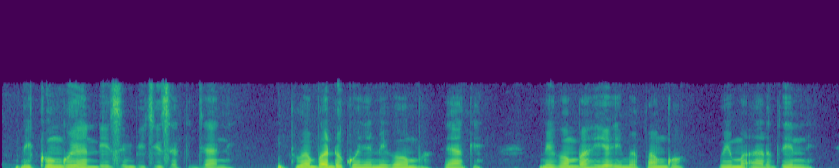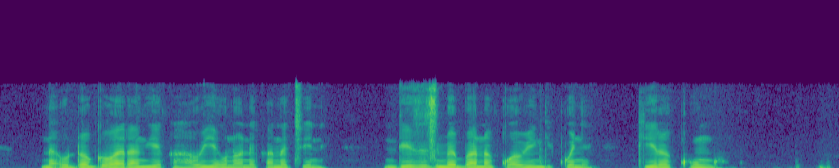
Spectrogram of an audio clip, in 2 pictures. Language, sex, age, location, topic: Swahili, male, 25-35, Kisii, agriculture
